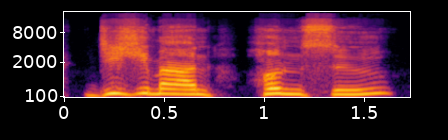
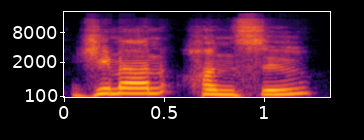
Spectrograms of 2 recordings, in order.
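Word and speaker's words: Djimon Hounsou: including General Titus played by uh I'm gonna mispronounce his name but you've seen this actor before Digiman honu uh Jim hansu yeah jimon g excuse me jimon hansu uh by Duna plays a character named nemesis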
